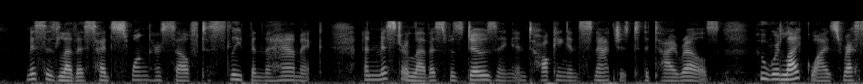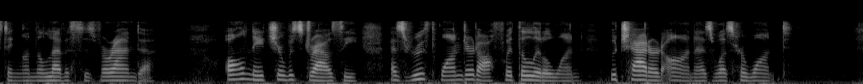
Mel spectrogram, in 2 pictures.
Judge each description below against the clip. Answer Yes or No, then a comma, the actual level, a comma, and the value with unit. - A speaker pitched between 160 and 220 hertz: Yes, medium, 185 Hz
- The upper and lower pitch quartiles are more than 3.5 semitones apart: No, average, 2.9 semitones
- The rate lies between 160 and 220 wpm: Yes, average, 170 wpm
